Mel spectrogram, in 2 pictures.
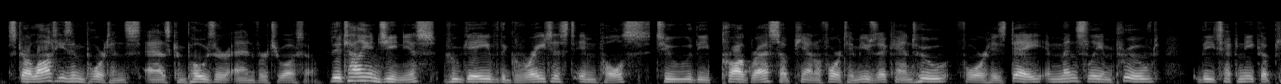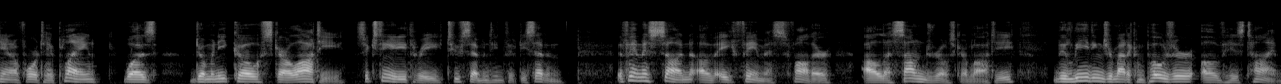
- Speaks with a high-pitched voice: No, low, 120 Hz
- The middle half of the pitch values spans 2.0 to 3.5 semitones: No, average, 3.9 semitones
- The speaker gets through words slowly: Yes, slow, 125 wpm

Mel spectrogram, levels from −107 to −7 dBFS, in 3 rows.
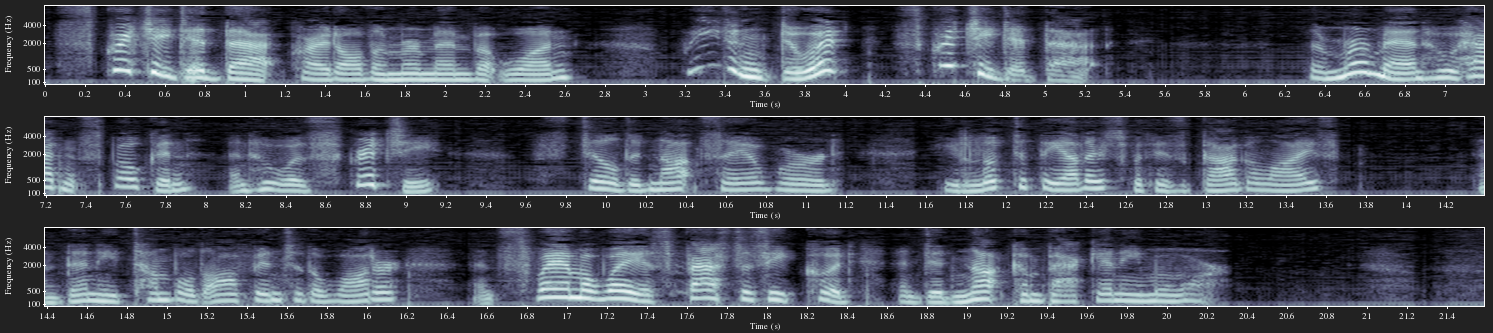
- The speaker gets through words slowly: No, average, 175 wpm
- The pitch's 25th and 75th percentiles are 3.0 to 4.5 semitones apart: No, average, 5.0 semitones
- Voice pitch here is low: No, high, 195 Hz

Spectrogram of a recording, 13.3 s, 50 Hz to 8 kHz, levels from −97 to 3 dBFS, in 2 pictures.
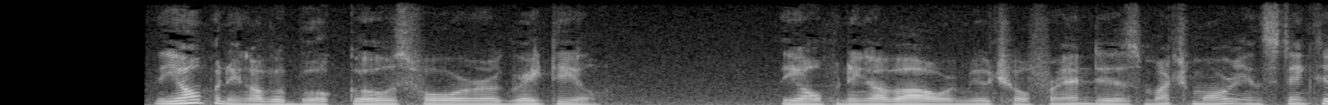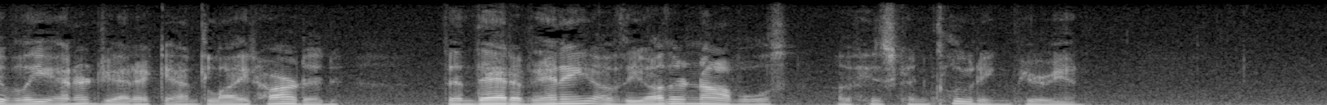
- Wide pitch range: No, average, 3.4 semitones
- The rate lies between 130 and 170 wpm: Yes, average, 165 wpm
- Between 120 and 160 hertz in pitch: Yes, medium, 140 Hz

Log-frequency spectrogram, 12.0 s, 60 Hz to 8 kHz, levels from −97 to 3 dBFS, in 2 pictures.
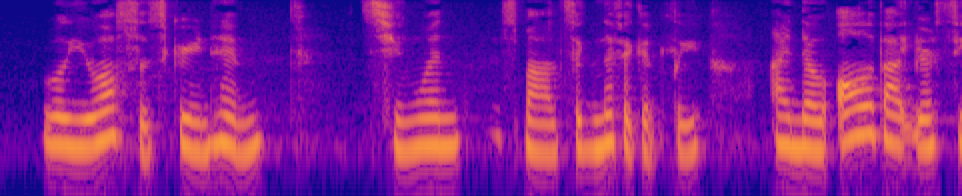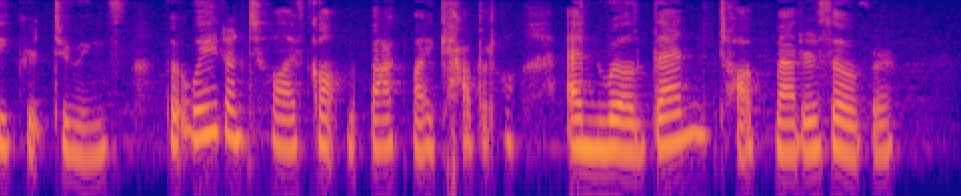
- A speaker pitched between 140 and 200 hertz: No, high, 210 Hz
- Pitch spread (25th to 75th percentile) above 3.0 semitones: No, narrow, 2.5 semitones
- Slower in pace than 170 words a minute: Yes, average, 150 wpm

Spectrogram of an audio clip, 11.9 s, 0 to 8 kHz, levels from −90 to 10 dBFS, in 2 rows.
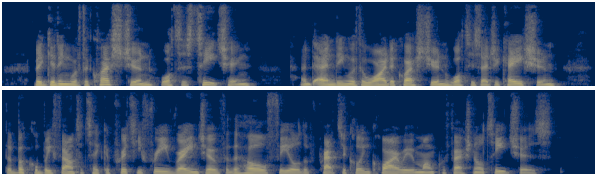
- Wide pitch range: No, average, 4.0 semitones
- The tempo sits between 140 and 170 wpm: No, average, 185 wpm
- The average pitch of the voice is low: Yes, low, 125 Hz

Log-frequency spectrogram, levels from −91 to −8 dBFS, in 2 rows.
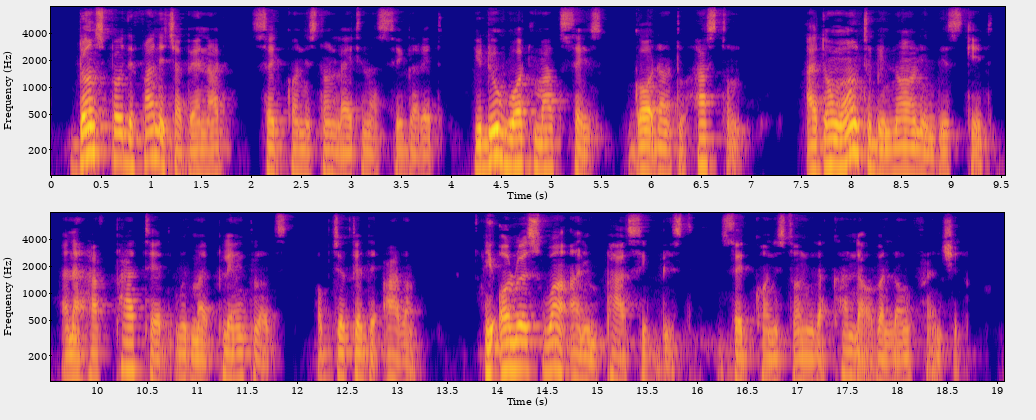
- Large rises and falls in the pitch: No, average, 4.3 semitones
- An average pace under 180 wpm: Yes, average, 170 wpm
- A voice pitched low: Yes, low, 105 Hz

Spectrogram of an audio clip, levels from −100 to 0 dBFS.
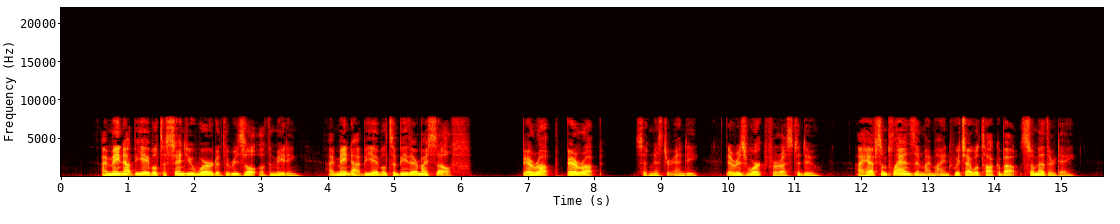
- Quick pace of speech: Yes, fast, 220 wpm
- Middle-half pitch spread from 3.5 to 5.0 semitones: Yes, average, 4.2 semitones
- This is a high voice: No, low, 125 Hz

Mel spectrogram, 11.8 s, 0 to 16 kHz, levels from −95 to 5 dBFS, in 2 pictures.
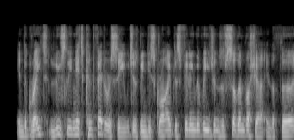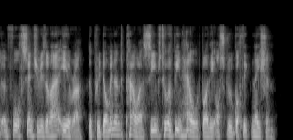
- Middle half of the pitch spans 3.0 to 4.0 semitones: No, narrow, 2.5 semitones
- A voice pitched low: Yes, low, 130 Hz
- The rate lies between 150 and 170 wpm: No, average, 195 wpm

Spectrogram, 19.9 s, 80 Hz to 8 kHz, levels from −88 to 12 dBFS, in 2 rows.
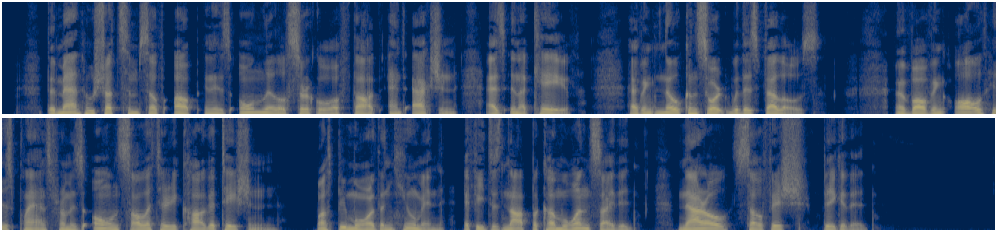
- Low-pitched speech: Yes, low, 105 Hz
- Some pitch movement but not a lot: Yes, average, 3.8 semitones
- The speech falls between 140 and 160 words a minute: Yes, average, 150 wpm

